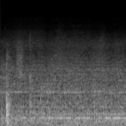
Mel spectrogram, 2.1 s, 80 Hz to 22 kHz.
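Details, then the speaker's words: 2020 Coachmen Spirit 2454BH ultralight travel trailer, slide-out extending: a steady, even motor drone with no grinding or straining, ending with a slight mechanism noise once fully out. The slide-out operates normally. "once that's all the way out you will hear that noise just just a slight mechanism saying hey I'm out all the way"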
